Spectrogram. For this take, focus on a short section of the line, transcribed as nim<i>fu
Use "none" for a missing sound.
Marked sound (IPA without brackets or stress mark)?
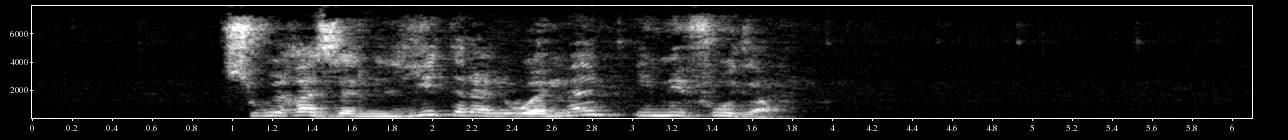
i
